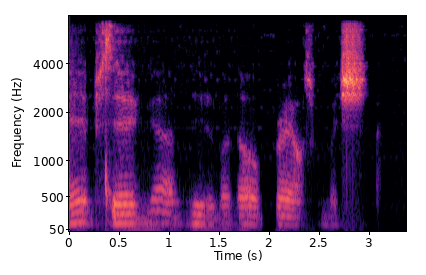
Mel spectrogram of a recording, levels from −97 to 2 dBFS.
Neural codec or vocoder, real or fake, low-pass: codec, 16 kHz, 0.4 kbps, LongCat-Audio-Codec; fake; 7.2 kHz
